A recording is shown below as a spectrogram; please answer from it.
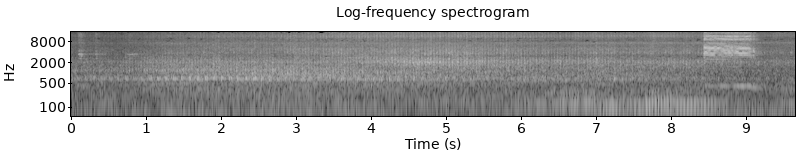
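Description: A heavy diesel tronton bus engine idles steadily with a deep rumble, and a brief burst of high beeping near the end; no talking.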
